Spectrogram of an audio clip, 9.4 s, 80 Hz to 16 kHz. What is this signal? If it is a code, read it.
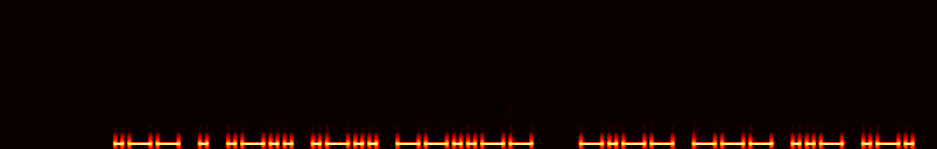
Morse code, heard as a keyed tone, about 17 wpm, 700 Hz. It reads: WELL, YOUR
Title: Sentences from Top 1400 Words 17wpm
